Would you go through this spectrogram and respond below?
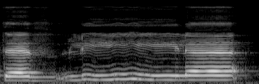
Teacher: آخر میں 2 زبر کی تنوین ہے، 2 زبر کی تنوین میں جب وقف کریں گے تو ایک زبر بن جائے گا۔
